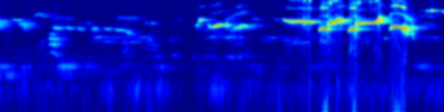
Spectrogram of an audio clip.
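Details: Oriental magpie-robin singing a fast, agitated song to provoke rival birds: soft scattered whistles at first, then from the third second a loud burst of sharp, rising and falling whistles and buzzy trills.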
